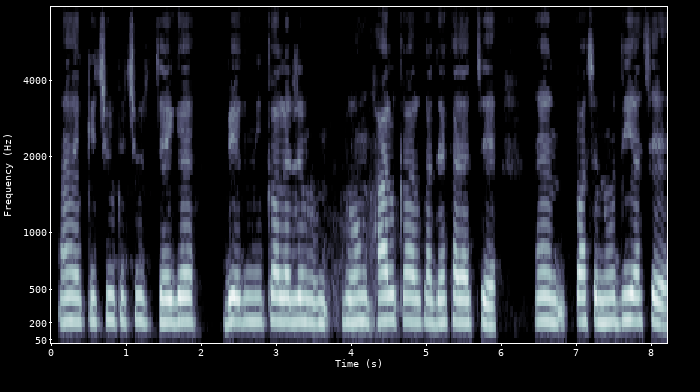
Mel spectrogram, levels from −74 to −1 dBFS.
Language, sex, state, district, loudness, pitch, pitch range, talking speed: Bengali, female, West Bengal, Malda, -15 LUFS, 210 Hz, 200-215 Hz, 95 wpm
